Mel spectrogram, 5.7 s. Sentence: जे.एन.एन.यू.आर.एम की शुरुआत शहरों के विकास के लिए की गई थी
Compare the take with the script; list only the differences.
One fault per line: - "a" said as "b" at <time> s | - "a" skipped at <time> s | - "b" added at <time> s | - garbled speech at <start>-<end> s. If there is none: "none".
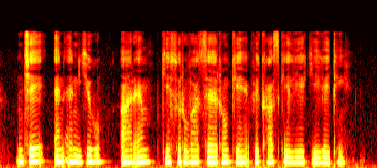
none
